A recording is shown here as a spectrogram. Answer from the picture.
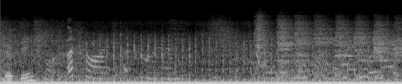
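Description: A steady low drone, like a motor running, under a short spoken remark; from about two and a half seconds in, splashing water as a squid is scooped out of a floating sea pen with a hand net.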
